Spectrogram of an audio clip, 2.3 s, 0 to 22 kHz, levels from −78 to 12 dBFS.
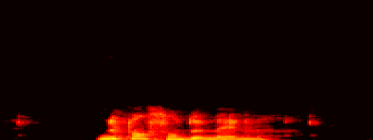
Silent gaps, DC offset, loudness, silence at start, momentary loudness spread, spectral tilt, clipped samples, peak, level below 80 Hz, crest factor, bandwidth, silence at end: none; under 0.1%; -21 LUFS; 0.6 s; 11 LU; -10 dB/octave; under 0.1%; -6 dBFS; -60 dBFS; 18 dB; 5.4 kHz; 0.65 s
